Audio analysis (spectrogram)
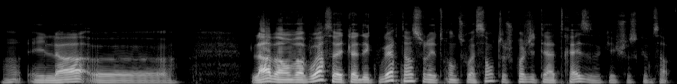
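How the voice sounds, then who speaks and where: Low-voiced man rambling through a tutorial. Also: normal speed, a little mellow, no room sound, clean studio sound. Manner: rambling, thinks aloud with many fillers. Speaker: tech channel host. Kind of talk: casual screen-recorded tutorial.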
